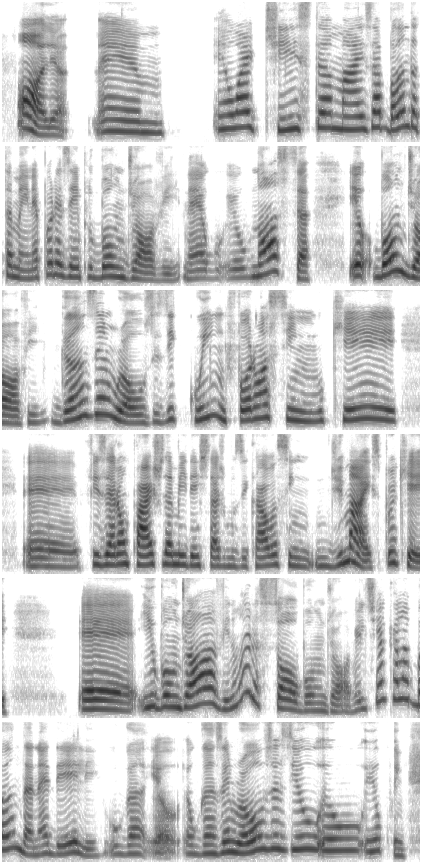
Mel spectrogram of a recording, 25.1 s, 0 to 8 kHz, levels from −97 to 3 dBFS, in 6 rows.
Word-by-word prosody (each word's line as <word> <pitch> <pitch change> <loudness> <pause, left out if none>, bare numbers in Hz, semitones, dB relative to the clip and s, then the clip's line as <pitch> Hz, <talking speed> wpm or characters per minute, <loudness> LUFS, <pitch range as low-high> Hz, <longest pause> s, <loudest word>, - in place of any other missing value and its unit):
Olha, 165 - +5 0.3
eh, 235 -1 -2 0.7
é 285 +1 -3
o 305 - +1
artista, 295 0 -1
mas 280 0 0
a 325 - +5
banda 315 +3 0
também, 205 -9 -3
né? 190 +2 -6
Por 255 +5 -4
exemplo, 210 -4 -3
o 185 - -10
Bon 210 -1 0
Jovi, 145 -5 -4
né, 175 0 -5
o 175 +1 -18
e 185 - -16
eu 190 +1 -8
Nossa! 255 +9 +2 0.4
Eu 470 +2 +5
Bon 270 +9 +5
Jovi, 170 - 0
Guns 230 - 0
N' 345 -3 0
Roses 170 - 0
e 235 0 -6
Queen 255 +3 -1
foram 225 +5 +1
assim, 220 -8 -2
o 210 - -6
que, 235 -2 -1 0.4
eh, 170 -3 -4
fizeram 215 +1 +3
parte 215 +1 +5
da 220 -1 +4
minha 210 -1 +2
identidade 190 -3 -3
musical, 175 +2 -3
assim 195 -5 -5
demais, 180 - +3
por 245 +1 -2
quê? 405 - 0 0.7
Eh 200 -3 +5
e 235 +2 -1
o 255 - -1
Bon 245 +1 +2
Jovi 255 -2 +4
não 240 +6 -6
era 340 +6 -3
só 215 -8 0
o 180 - -6
Bon 165 0 -8
Jovi, 155 +3 -8
ele 200 - -10
tinha 370 - -6
aquela 410 0 -2
banda, 280 - -1
né, 170 +4 -6
dele, 180 -5 -2
o 180 - -14
Gun 185 +1 -6
e - - -4
o 185 - -8
Guns 190 +1 -4
N' 225 +1 +2
Roses 270 +7 +2
e 275 - 0
o 285 0 -2
e - - 0
o 255 0 -2
e - - -2
o 250 - -8
Queen, 150 - -12
215 Hz, 175 wpm, -26 LUFS, 180-265 Hz, 0.7 s, Olha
